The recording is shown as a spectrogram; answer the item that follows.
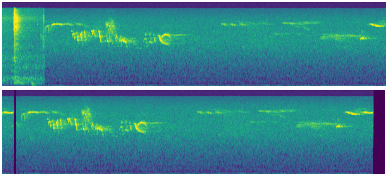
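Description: Faint birdsong: quick high chirps and short trills, with the same burst of calls coming twice, about six seconds apart, over a low steady hiss.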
